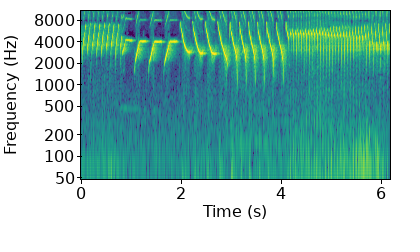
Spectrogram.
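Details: Domestic canary in breeding condition singing to encourage other canaries to sing: quick high chips, a run of downslurred whistles, then a long even buzzing trill.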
